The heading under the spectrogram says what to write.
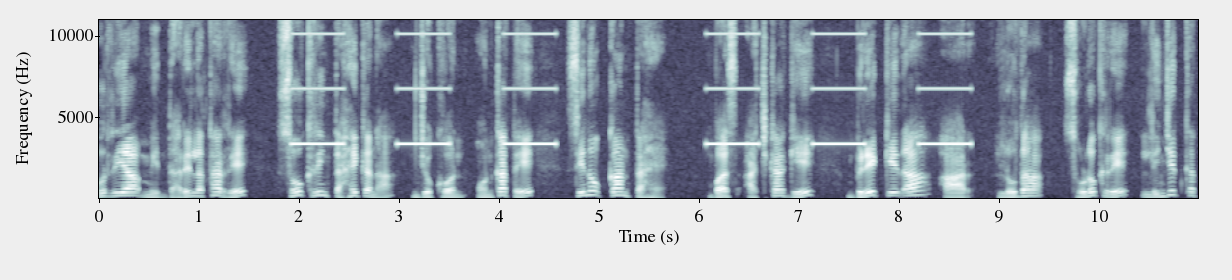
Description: Alarm pattern, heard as an alarm's beeps, played twice, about 3400 Hz, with speech in Santali. Temporal three. Smoke or fire, evacuate.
